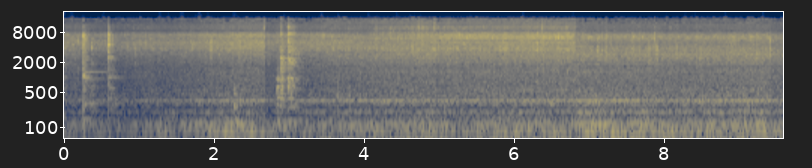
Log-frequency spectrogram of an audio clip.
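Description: Potatoes and yardlong beans fry in a wok while being stirred, giving a steady, close hiss of sizzling oil with a few brief scrapes and clinks near the start.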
